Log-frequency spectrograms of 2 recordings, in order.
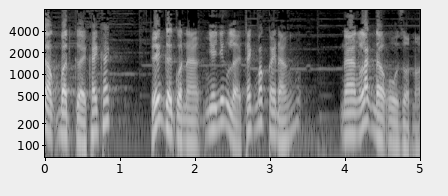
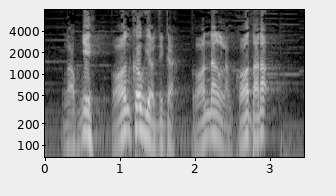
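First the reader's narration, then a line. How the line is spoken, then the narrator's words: Irritated loud shout. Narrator (Vietnamese): Dĩ Hoành bực dọc quát lớn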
